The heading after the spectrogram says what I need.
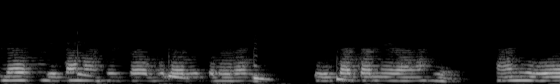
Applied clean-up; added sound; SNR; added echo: classical method WPE with log-MMSE.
